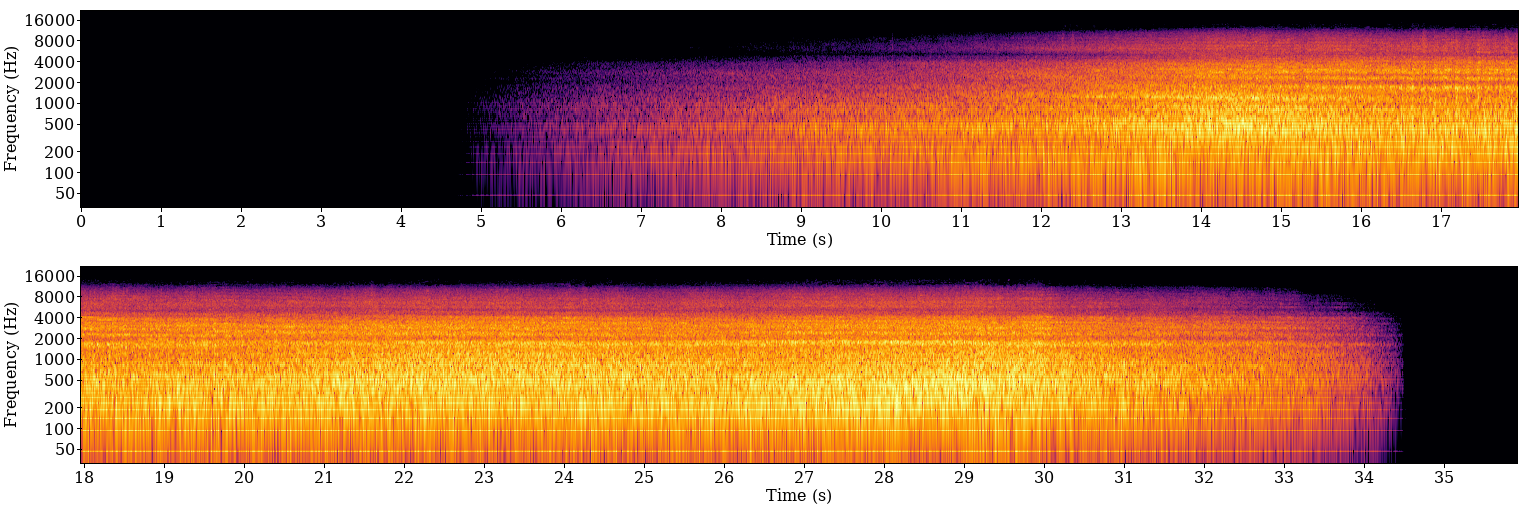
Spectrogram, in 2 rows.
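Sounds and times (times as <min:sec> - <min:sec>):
train wheels clattering on rail: 0:06.9 - 0:34.2.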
